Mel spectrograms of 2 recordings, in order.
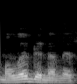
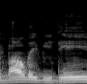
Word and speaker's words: molybdenum: when people hear about molybdenum it's one of those things that few people can can pronounce right they usually say molly bd or molly be damned uh how does that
